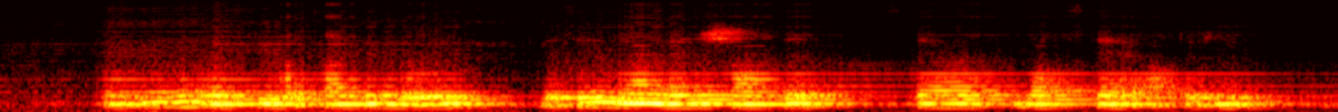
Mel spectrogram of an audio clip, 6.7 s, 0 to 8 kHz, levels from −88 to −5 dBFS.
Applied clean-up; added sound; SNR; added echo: neural separator model SepFormer DNS4.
